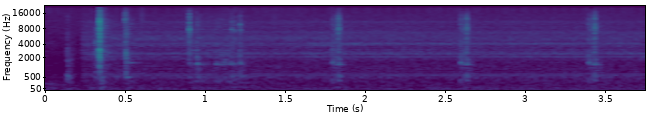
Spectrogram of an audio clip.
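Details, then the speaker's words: Late-1990s IBM Aptiva 2139 floppy drive after one drop of oil: sparse, uneven single ticks, then a louder clack as the head steps a little and stalls. The drive still gets stuck during seek. "No, it still gets stuck."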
